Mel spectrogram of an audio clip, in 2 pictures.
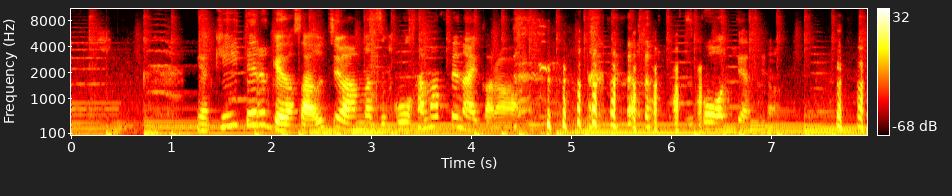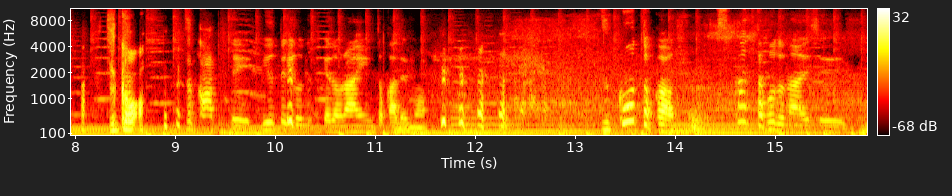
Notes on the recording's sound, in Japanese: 散歩しながらの収録でめちゃんこ電波とぎれるやん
